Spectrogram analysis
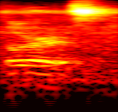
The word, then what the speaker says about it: herbs: So this pronunciation is herbs. Americans don't pronounce the H.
